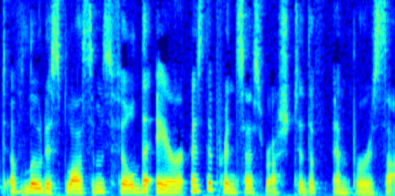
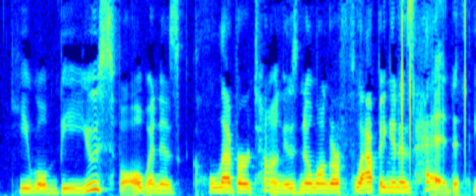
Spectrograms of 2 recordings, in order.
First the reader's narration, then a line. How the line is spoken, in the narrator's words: the emperor snapped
